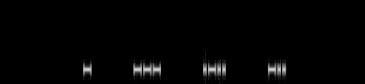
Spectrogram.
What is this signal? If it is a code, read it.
Morse code, heard as a keyed tone, about 48 wpm, spaced as for 17 wpm, 700 Hz. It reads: TOLD
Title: 6x Character Spacing - Top 500 Words - 50wpm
